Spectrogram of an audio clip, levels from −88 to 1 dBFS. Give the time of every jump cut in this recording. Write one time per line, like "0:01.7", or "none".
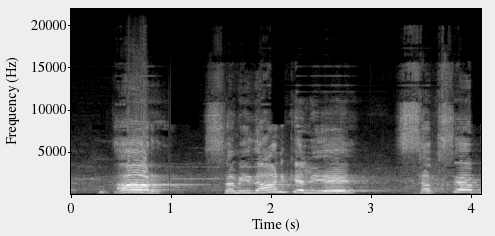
none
